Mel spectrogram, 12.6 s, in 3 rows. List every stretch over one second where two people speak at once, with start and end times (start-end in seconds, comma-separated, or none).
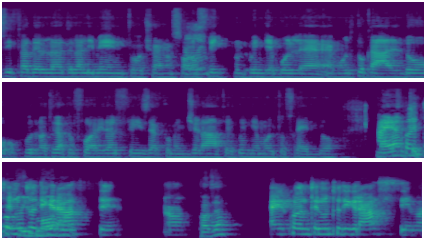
8.0-9.2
